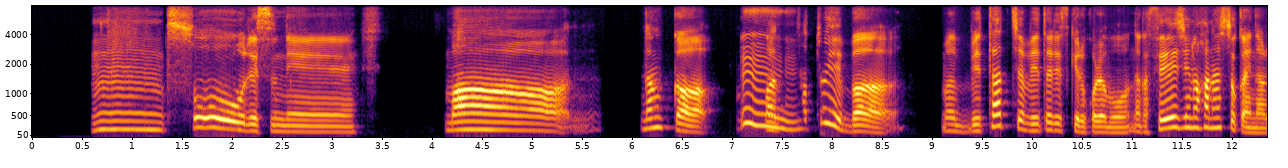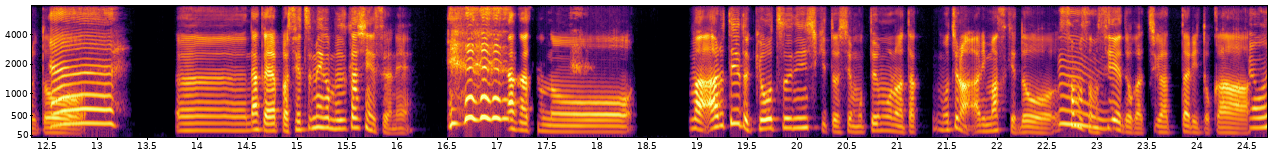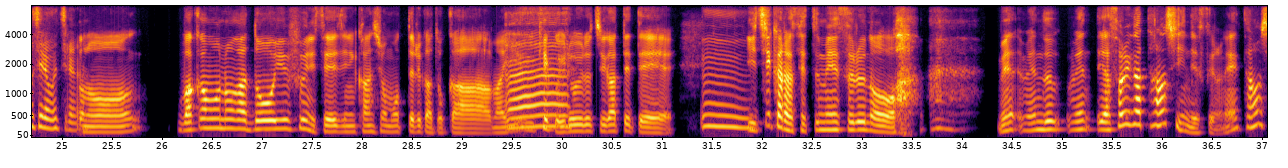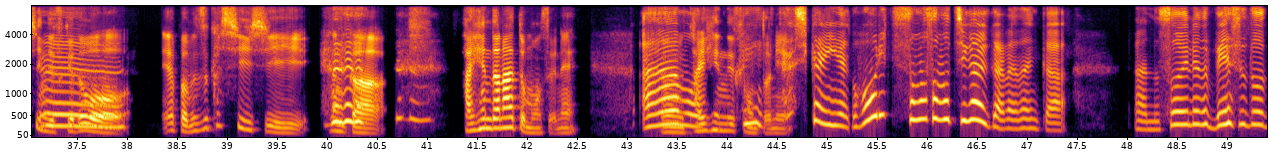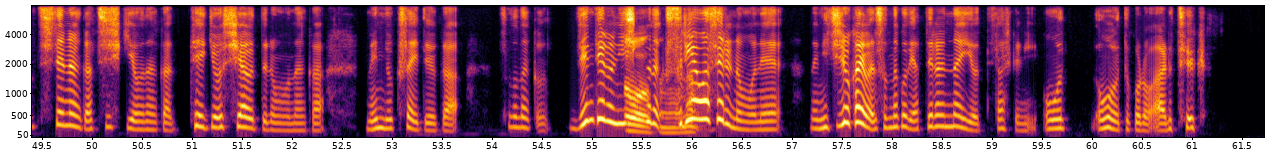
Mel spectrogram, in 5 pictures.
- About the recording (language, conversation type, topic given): Japanese, podcast, 誰でも気軽に始められる交流のきっかけは何ですか？
- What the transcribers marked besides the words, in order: chuckle; chuckle; chuckle; laughing while speaking: "というか"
